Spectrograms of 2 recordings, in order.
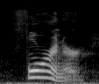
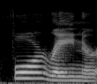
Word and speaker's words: foreigner: He says that he keeps saying it as foreigner, and in fact I've heard a lot of people saying it this way, and I've heard foreigner as well, or foreigner, and you know what? I have one word for you. Schwa. Because it's all one big schwa. There is no A and there is no E. It's all reduced except for the first syllable.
